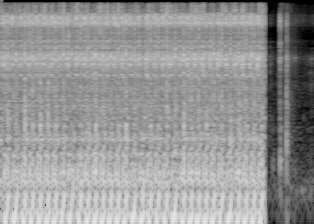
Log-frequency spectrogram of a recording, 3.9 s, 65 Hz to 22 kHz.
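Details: 2014 Kawasaki Brute Force 750 fuel-injected V-twin ATV, earlier a no-start, now after repair: even, quick thump of about three beats a second holds steady before it cuts off; the engine runs normally.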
